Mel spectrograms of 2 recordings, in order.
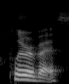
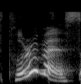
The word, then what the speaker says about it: Pluribus: I'm looking forward to tonight watching my new favorite show, Plurus. Oh, am I saying it right? Yes, Pluribus.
